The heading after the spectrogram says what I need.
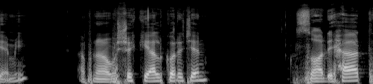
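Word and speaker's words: صالحات: আপনারা অবশ্যই খেয়াল করেছেন সলিহাত এই জায়গায় যদি গোল তা হতো থামতে হলে সলিহা হা উচ্চারণ করে থামতে হতো যেহেতু গুলতা আসে নাই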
